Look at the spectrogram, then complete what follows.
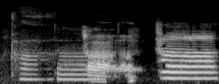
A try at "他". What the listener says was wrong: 很 好 。A ▁little ▁bit ▁higher， ▁他 。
